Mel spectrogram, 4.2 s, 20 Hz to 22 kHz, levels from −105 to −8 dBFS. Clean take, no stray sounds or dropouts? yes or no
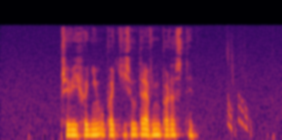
no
